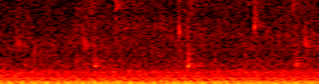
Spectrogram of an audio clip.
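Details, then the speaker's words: Aquarium sump leaking through a gap in its seam, before the Flex Tape repair: light irregular drips and a trickle over a steady low pump hum. "Yani şu ses, su sesi çıkıyor buradan. Bu rahatsız edici gerçekten."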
